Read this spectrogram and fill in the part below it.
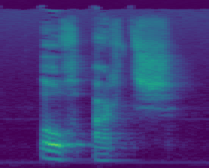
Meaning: ophthalmologist
- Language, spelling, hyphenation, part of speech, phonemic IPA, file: Dutch, oogarts, oog‧arts, noun, /ˈoːx.ɑrts/, Nl-oogarts.ogg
